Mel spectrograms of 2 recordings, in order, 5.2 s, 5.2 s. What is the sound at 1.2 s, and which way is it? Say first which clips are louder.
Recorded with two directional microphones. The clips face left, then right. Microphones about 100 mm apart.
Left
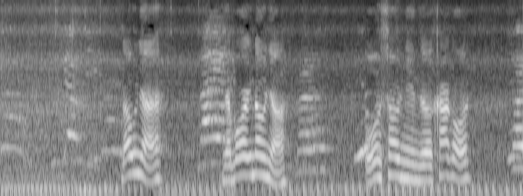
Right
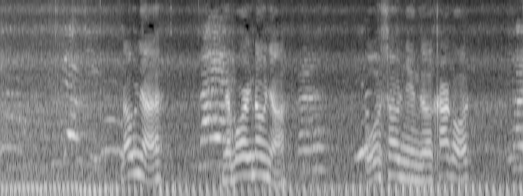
A man's voice: left 3 dB; 15° left (ahead or behind).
